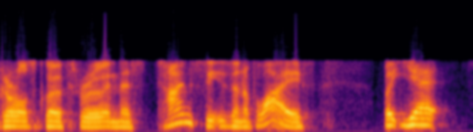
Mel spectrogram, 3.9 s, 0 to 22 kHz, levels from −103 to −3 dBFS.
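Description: From 3.46 s to the end, the speech turns rougher and more synthetic, with the same narrow telephone band and no gap. This is an AMR rate drop: the AMR-NB codec fell to a lower mode, which fits a step from 12.2 to 4.75 kbps.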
